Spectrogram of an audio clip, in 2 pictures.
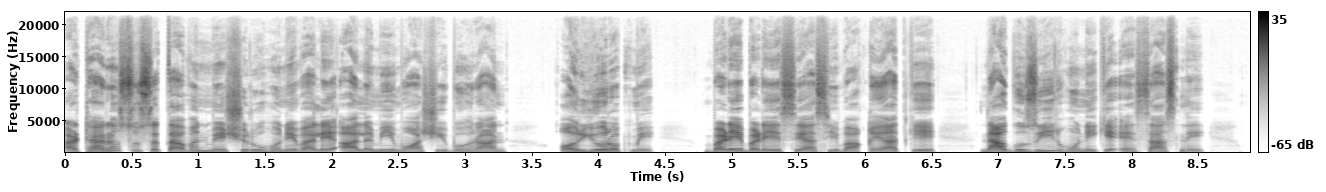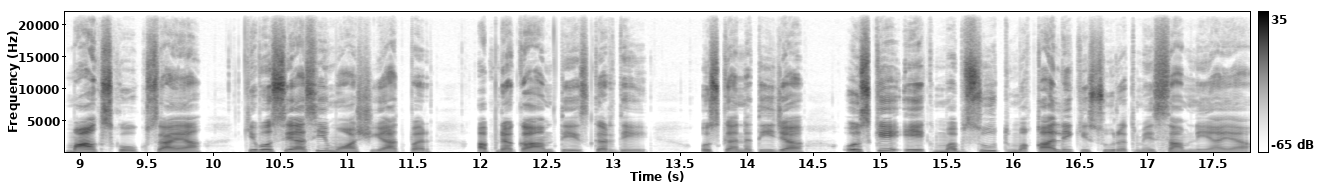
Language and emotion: Urdu, neutral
